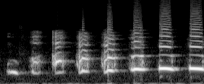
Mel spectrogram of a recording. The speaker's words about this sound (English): Oh, there's monkeys. In the distance. Many of them echoing throughout the woods.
